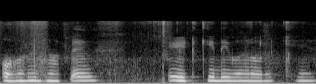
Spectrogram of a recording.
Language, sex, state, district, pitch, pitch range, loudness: Hindi, male, Delhi, New Delhi, 170 Hz, 165-175 Hz, -17 LUFS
